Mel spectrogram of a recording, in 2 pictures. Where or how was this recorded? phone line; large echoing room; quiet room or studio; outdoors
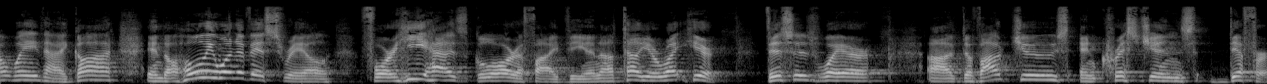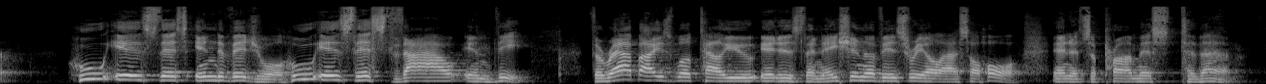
large echoing room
